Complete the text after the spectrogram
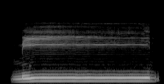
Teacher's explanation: যদি এমন হয় যে মাখরাজে যাওয়ার সাথে সাথেই আওয়াজটা বন্ধ করলাম, যেমন মিন, মাখরাজে যাওয়ার সাথে সাথে আওয়াজ বন্ধ হয়ে গেল, তো ওই ক্ষেত্রে কিন্তু ওই হরফের উচ্চারণটা ঠিক মতো প্রকাশ পায় না।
